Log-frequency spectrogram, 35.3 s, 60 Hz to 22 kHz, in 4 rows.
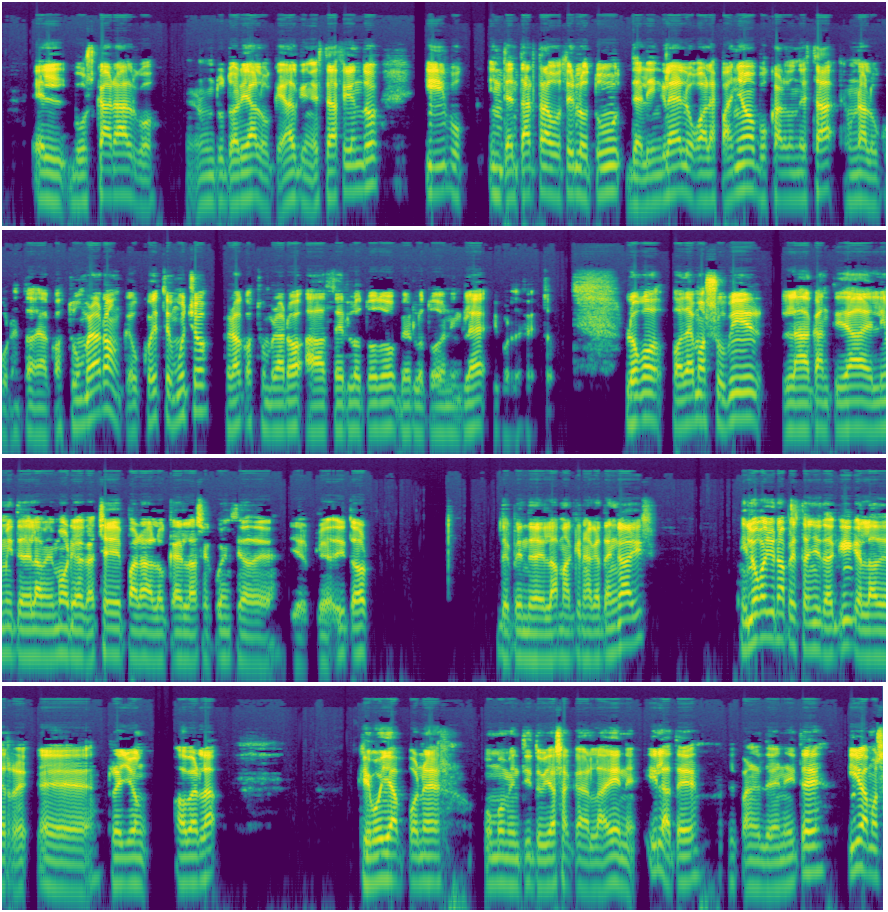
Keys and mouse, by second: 15.1 middle click, 26.0 click, 28.2 click, 31.1 click, 32.0 n, 32.6 t, 33.9 click.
